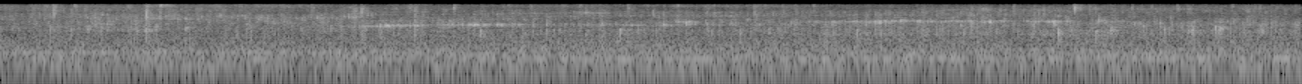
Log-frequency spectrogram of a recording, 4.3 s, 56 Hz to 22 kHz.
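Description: Chicken tenders frying in oil in a 12-inch Lodge cast iron skillet on a butane camp stove: a steady sizzle with many small pops and crackles.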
